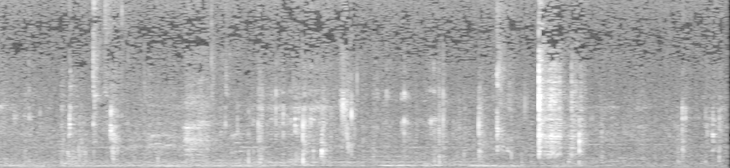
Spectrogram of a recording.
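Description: Close-up chewing and biting of sauce-coated spicy fried chicken wings, with scattered short mouth clicks and smacks.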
